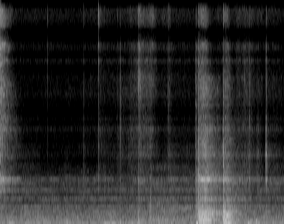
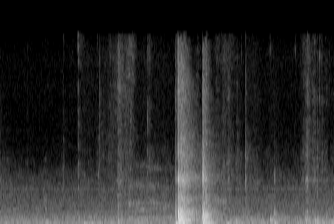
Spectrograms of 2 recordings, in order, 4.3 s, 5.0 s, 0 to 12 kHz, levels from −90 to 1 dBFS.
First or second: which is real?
second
